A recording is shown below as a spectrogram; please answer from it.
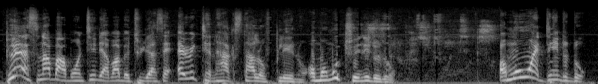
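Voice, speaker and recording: On live radio, a male sports pundit with a Ghanaian accent breaks down football emphatically, mixing English and a local tongue and restating his arguments for effect. His voice is high and a bit bright, with big pitch swings and a brisk pace. Faint hiss or hum sits under it.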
